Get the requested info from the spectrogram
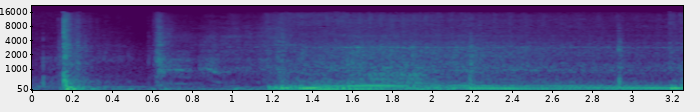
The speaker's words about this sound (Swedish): Åke hoppar in i, i bilen, mamma sambo, och kör iväg mot Östersund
